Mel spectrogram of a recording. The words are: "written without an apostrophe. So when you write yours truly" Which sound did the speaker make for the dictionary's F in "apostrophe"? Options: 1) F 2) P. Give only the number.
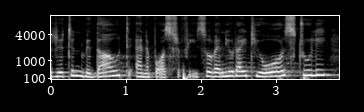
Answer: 1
